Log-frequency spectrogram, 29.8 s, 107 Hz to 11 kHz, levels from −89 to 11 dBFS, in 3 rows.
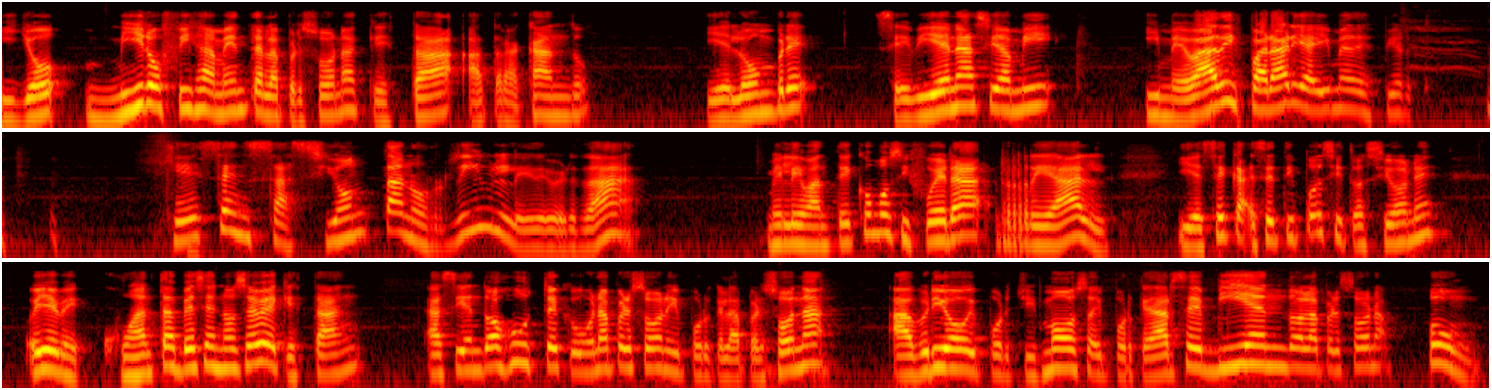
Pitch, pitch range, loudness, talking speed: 210 Hz, 175-235 Hz, -27 LUFS, 145 wpm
